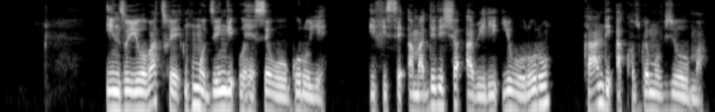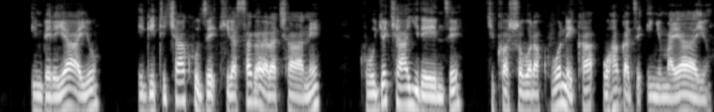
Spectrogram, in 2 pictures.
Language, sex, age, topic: Rundi, male, 25-35, education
